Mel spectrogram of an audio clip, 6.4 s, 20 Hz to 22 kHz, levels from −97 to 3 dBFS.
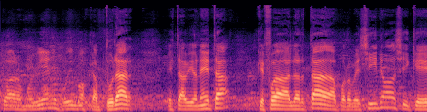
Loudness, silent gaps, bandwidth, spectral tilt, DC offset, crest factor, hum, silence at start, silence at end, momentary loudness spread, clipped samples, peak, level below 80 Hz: -17 LUFS; none; 18 kHz; -7 dB/octave; under 0.1%; 16 dB; none; 0 s; 0 s; 12 LU; under 0.1%; 0 dBFS; -64 dBFS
